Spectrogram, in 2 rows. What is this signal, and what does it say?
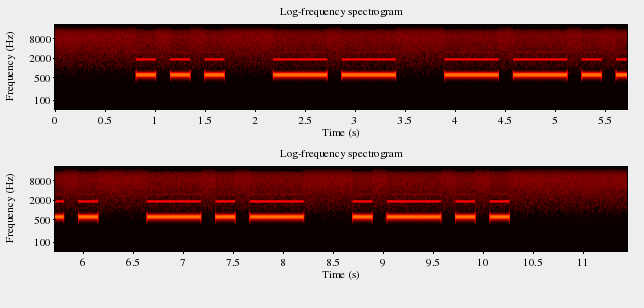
Morse code, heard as a keyed tone, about 7 wpm, 610 Hz. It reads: SM7KL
